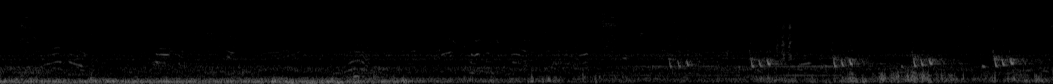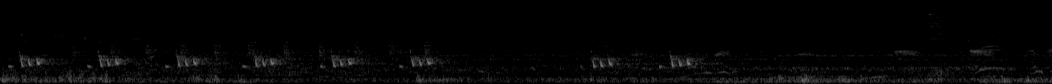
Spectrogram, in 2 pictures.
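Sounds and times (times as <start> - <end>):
bird calling: 6.6 - 15.1, 16.3 - 17.8.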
